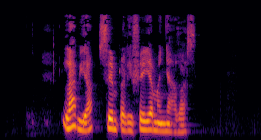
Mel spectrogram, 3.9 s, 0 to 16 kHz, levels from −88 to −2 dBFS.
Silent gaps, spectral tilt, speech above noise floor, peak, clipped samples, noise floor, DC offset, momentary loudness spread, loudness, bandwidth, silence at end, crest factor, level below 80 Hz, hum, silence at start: none; -5 dB/octave; 51 dB; -6 dBFS; under 0.1%; -76 dBFS; under 0.1%; 13 LU; -25 LUFS; 11.5 kHz; 1 s; 22 dB; -80 dBFS; none; 0.95 s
